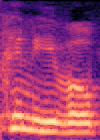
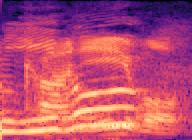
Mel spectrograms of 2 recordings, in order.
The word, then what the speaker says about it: Knievel: which was his wife, with the caption, "Evel Knievel proves that you're never too old to be a pimp."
